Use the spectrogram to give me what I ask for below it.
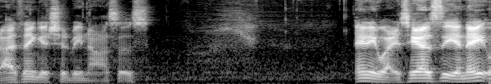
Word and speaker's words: Nasus: And some people say, well, it should be Nasus. Well, it's 2 syllables, so it's, you know, Nasus, I think, and not Nasus. Like, a sound like Nace is when it's 1 syllable, when there's usually like 4 letters in 1 syllable, like vase or mace or something like that.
